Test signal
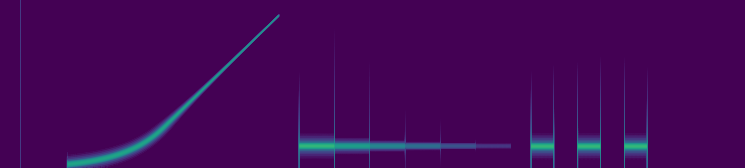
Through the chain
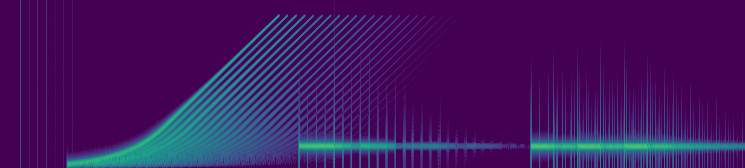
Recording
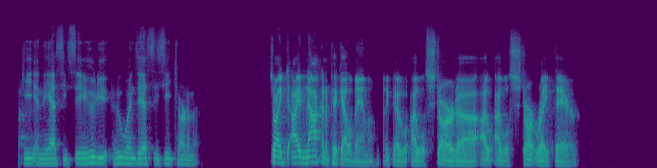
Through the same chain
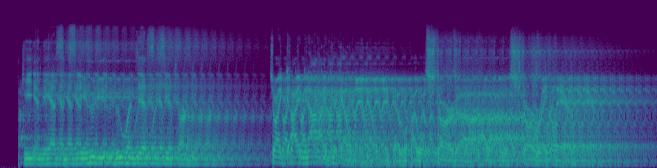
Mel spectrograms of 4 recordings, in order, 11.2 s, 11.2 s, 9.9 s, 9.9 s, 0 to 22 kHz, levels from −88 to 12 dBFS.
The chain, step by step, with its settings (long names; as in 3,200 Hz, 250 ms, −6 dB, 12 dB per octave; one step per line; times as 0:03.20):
on a send: echo machine with several playback heads 130 ms, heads all three, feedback 55%, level −11 dB
on the sum: brickwall limiter −23.5 dBFS
level +6.5 dB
